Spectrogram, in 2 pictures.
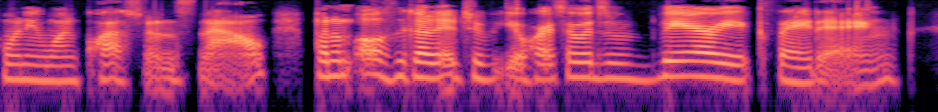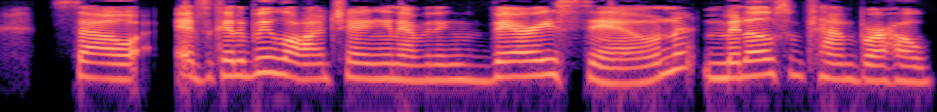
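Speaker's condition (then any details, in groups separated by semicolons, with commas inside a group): Down syndrome; duplicate of the 21st chromosome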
